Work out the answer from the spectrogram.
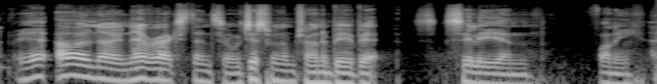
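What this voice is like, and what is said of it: London English accent. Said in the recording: “you grew up in London ... he has a really cool accent.”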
